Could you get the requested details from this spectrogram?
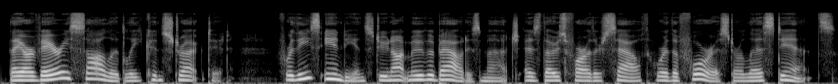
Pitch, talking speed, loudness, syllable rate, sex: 190 Hz, 170 wpm, -17 LUFS, 5.2 syllables/s, female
